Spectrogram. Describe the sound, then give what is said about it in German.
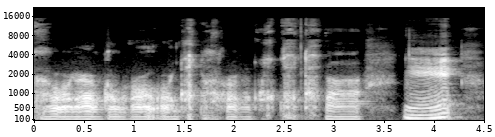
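A voice imitates the noisy, churning hard drives of a NAS standing in an office, with a run of rhythmic hums, clicks and grinding bursts, fairly loud, ending in a longer rising drone. “Aber ähm, so Festplatten sind halt laut und der steht jetzt halt mittlerweile im Büro, weil da halt das Laden ist und ähm, der macht halt die ganze Zeit immer”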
